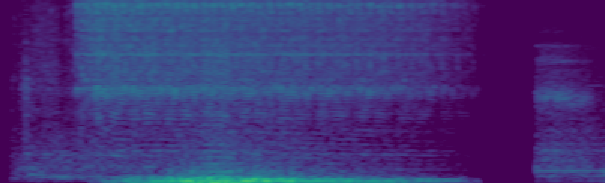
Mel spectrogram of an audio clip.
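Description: A low rumble with a hiss over it, swelling to a peak about a second and a half in, then fading away to nothing by about three seconds in.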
